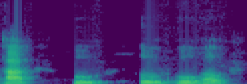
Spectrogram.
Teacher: जैसे जीभ के पीछे वाले भाग यानी कंठ के आसपास से ये निकल रहा है, इसलिए इसको पश्च स्वर कहा जाता है।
